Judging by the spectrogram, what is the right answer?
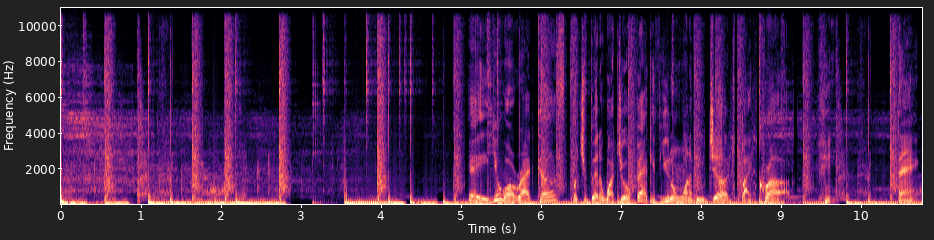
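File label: outro victory British; arthur and the revenge of maltazard; Wii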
